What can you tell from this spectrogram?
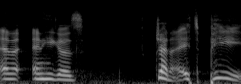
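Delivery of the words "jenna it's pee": put-on stressed-out man's tone. Recounting waking in a wet bed and quoting him, imitating a stressed-out man. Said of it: "He's like all stressed out".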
